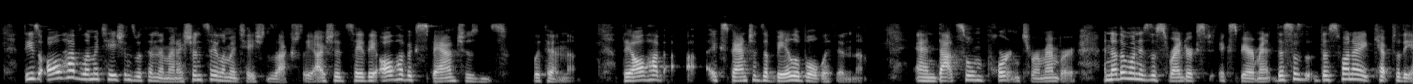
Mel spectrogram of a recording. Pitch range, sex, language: 145-185 Hz, female, English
